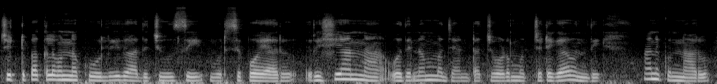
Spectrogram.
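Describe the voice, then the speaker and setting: A woman reads a dramatic story aloud in a scripted narration style. Her voice sits low with a mellow, dark tone, over a faint hum of background ambience. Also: moderate pace.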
